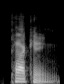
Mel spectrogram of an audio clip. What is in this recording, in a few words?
"packing", American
